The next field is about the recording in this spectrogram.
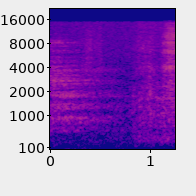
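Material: Nothing is struck.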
